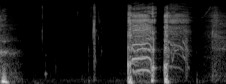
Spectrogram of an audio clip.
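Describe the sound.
A few coughs and throat-clearing sounds come in quick succession, the last two louder and rougher, with no talk.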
